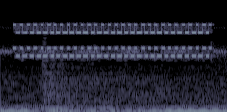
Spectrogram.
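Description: An incoming call rings on a phone: a steady, high electronic ringtone is sustained for about two seconds over a low background hum.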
